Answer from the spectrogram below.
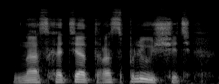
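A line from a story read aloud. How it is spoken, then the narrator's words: Muttered through clenched teeth. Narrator (Russian): процедил Кузьма сквозь зубы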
